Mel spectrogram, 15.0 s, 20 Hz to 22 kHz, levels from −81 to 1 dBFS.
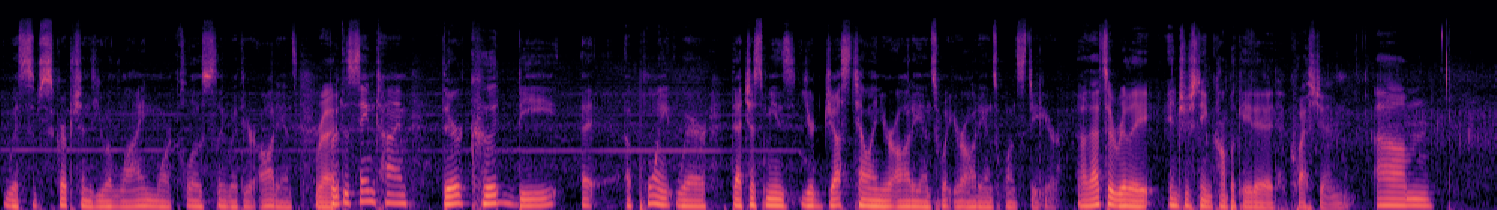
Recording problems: household noises; faint; throughout; 25 dB below the speech
uneven, jittery; strongly; from 1.5 to 13 s

